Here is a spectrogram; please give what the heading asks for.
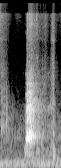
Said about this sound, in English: They just come out and bark right beside your microphone.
